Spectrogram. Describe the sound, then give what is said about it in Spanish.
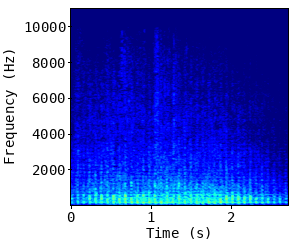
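A helicopter flies in the sky, its rotor beating in a rapid, even thumping that runs steadily through the whole stretch at moderate loudness, with no voices. “se detienen al divisar el helicóptero en el cielo.”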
